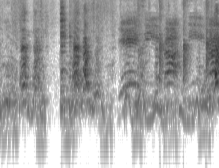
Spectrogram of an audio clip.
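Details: Simba the St. Bernard and Romeo the Yorkshire Terrier tussling over a toy; rough growling barks and rising, whining yelps run almost without a break, overlapping with people talking.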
